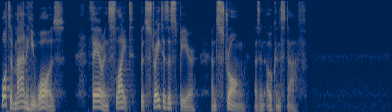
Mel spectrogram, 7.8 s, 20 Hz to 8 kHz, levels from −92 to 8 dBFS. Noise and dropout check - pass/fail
pass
